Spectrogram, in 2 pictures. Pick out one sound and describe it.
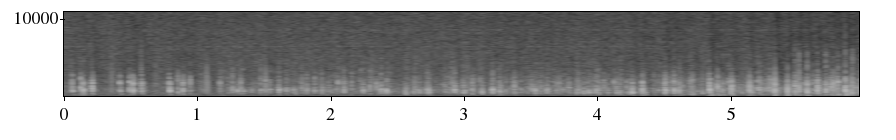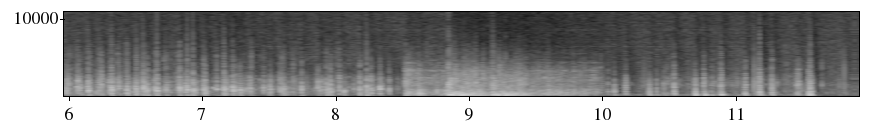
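Horses' hooves gallop over a dirt road.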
